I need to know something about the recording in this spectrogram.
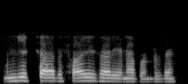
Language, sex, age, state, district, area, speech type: Tamil, male, 30-45, Tamil Nadu, Krishnagiri, rural, conversation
